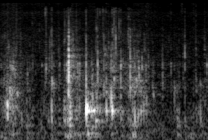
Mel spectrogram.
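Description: Wet felt is dunked and squeezed in a bowl of water. The close, soft sounds are faint splashes and sloshing with small drips and squelches, and no one speaks.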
